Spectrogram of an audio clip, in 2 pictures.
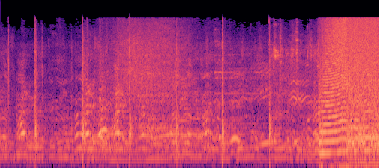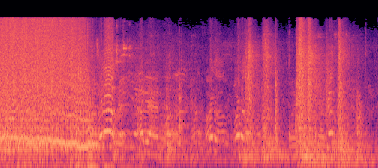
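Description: An Asian elephant gives one loud, harsh trumpet about four seconds in, lasting about two seconds, its pitch rising slightly and then falling. Men shout short calls before and after it.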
